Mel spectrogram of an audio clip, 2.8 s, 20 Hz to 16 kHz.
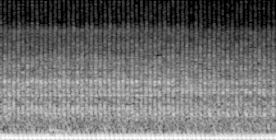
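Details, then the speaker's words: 2007 Isuzu Panther LS Turbo diesel idling: steady, even crisp clatter with firm low rumble, no ticking or rough sound, stable vibration, no smoke; injector pump still sealed, engine healthy. "Suara mesin sehat seperti ini, Lur. Stabil, renyah ya. Itu enggak ada suara tek tek tek tek. Suara kasar enggak ada."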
